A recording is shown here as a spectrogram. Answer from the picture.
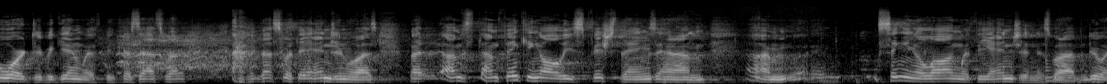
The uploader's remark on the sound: These performances were recorded at the Liberty Theatre on Friday, February 24th, 2023.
